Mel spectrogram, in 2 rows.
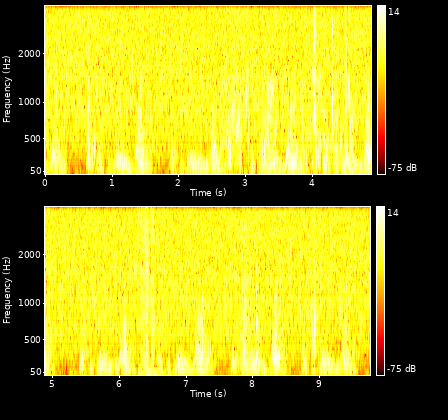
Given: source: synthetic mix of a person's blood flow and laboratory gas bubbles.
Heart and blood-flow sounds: Doppler ultrasound of blood flow; precordium
0.61-0.78 s: bubbles
2.66-3.06 s: bubbles
3.15-3.50 s: bubbles
3.83-4.66 s: bubbles
7.74-8.12 s: bubbles
8.85-8.99 s: bubbles
From the record:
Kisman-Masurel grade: 233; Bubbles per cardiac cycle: several, 3 to 8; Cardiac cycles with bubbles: 50 to 99%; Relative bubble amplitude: loud (0.450 to 0.775); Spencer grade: 3 (all of the cardiac periods contain showers or single bubble signals, but not dominating or overriding the cardiac motion signals); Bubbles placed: only in the low amplitude regions of the cardiac cycle

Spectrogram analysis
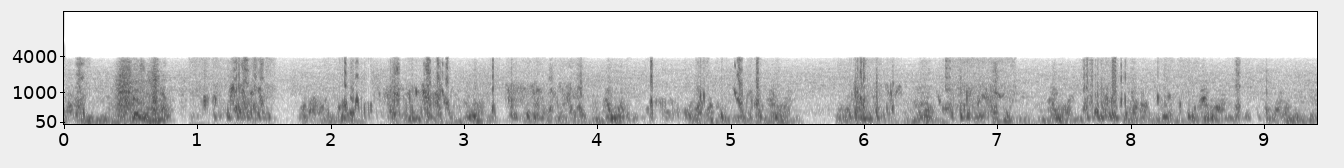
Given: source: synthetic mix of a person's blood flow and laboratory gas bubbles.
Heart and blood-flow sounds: Doppler ultrasound of blood flow; precordium
0.00-0.19 s: bubbles
0.93-1.59 s: bubbles
1.93-2.95 s: bubbles
3.18-3.27 s: bubbles
3.29-3.94 s: bubbles
4.20-4.26 s: bubbles
4.34-4.83 s: bubbles
4.88-5.28 s: bubbles
5.79-6.28 s: bubbles
6.51-7.13 s: bubbles
7.61-8.52 s: bubbles
8.69-8.91 s: bubbles
8.93-9.07 s: bubbles
From the record:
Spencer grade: 3 (all of the cardiac periods contain showers or single bubble signals, but not dominating or overriding the cardiac motion signals); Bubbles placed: only in the low amplitude regions of the cardiac cycle

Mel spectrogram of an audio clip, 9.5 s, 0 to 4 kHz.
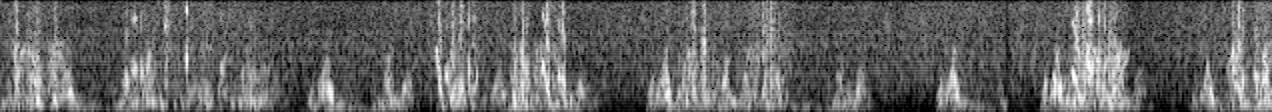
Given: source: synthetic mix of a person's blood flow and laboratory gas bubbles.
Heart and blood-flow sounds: Doppler ultrasound of blood flow; precordium
0.08-0.52 s: bubbles
0.86-1.44 s: bubbles
1.48-1.60 s: bubbles
1.63-2.06 s: bubbles
3.23-3.60 s: bubbles
3.82-4.29 s: bubbles
5.05-5.47 s: bubbles
5.55-5.96 s: bubbles
7.93-8.47 s: bubbles
9.18-9.55 s: bubbles
From the record:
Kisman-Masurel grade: 233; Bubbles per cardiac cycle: several, 3 to 8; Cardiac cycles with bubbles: 50 to 99%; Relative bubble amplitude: loud (0.450 to 0.775); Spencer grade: 3 (all of the cardiac periods contain showers or single bubble signals, but not dominating or overriding the cardiac motion signals); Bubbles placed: anywhere in the cardiac cycle

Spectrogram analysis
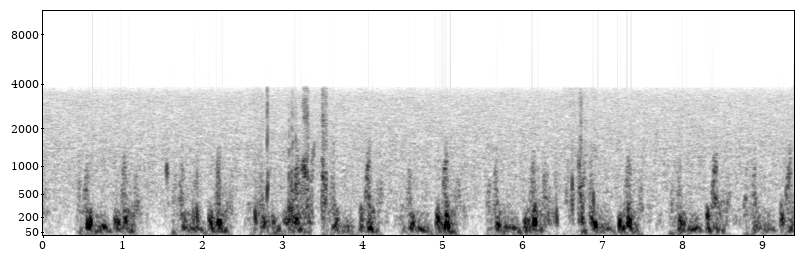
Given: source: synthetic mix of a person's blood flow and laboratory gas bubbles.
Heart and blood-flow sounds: Doppler ultrasound of blood flow; precordium
1.52-1.58 s: bubbles
1.86-1.97 s: bubbles
2.61-2.92 s: bubbles
2.99-3.40 s: bubbles
3.47-3.57 s: bubbles
6.25-6.45 s: bubbles
6.50-6.92 s: bubbles
From the record:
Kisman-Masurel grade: 221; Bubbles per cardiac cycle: several, 3 to 8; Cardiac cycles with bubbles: 10 to 50%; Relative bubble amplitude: barely perceptible (0.100 to 0.250); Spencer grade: 2 (many but less than half of the cardiac periods contain bubble signals, singularly or in groups); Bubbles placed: only in the low amplitude regions of the cardiac cycle

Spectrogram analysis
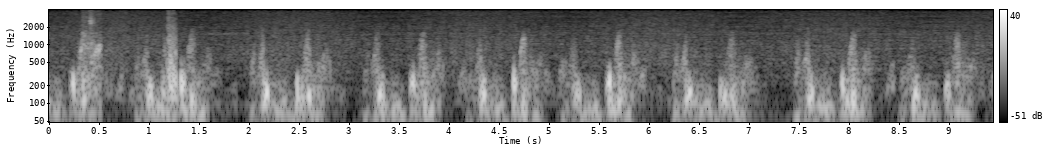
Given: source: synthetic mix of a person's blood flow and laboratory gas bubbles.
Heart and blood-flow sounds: Doppler ultrasound of blood flow; precordium
0.32-0.53 s: bubbles
1.11-1.30 s: bubbles
From the record:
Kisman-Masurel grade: 113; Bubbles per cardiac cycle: 1 to 2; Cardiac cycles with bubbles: 1 to 10%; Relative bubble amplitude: loud (0.450 to 0.775); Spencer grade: 1 (occasional bubble signal discernible with the cardiac motion signal, with majority of cardiac periods free of bubbles); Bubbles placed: only in the low amplitude regions of the cardiac cycle

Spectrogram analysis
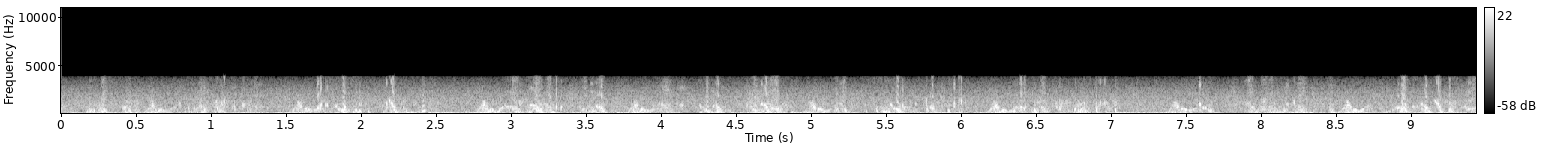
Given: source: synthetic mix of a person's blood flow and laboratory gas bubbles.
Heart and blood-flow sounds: Doppler ultrasound of blood flow; precordium
0.00-0.02 s: bubbles
0.15-0.56 s: bubbles
0.76-1.35 s: bubbles
1.66-2.47 s: bubbles
2.90-3.37 s: bubbles
3.44-3.69 s: bubbles
3.93-4.19 s: bubbles
4.23-4.45 s: bubbles
4.55-4.88 s: bubbles
5.12-5.29 s: bubbles
5.33-6.07 s: bubbles
6.32-7.07 s: bubbles
7.57-7.73 s: bubbles
7.89-8.38 s: bubbles
8.44-8.50 s: bubbles
8.87-9.44 s: bubbles
From the record:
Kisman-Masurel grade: 342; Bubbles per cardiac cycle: rolling drumbeat, 9 or more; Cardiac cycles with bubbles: 100%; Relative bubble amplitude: moderate (0.250 to 0.450); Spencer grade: 3 (all of the cardiac periods contain showers or single bubble signals, but not dominating or overriding the cardiac motion signals); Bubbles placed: only in the low amplitude regions of the cardiac cycle

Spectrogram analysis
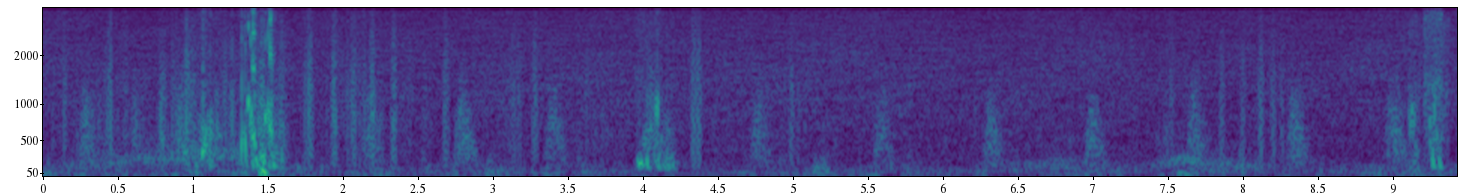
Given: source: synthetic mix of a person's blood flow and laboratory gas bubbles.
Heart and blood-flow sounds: Doppler ultrasound of blood flow; subclavian vein
1.02-1.20 s: bubbles
1.29-1.62 s: bubbles
3.94-4.23 s: bubbles
9.09-9.37 s: bubbles
From the record:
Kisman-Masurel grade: 222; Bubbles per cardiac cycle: several, 3 to 8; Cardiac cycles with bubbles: 10 to 50%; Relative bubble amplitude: moderate (0.250 to 0.450); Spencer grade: 2 (many but less than half of the cardiac periods contain bubble signals, singularly or in groups); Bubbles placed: anywhere in the cardiac cycle

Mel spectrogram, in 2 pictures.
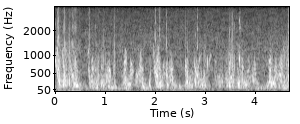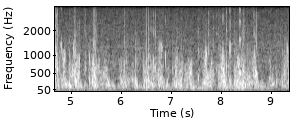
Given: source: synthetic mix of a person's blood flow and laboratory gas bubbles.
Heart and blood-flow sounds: Doppler ultrasound of blood flow; precordium
0.00-0.53 s: bubbles
0.64-0.74 s: bubbles
0.78-1.13 s: bubbles
1.16-1.23 s: bubbles
1.48-1.81 s: bubbles
1.85-2.31 s: bubbles
2.58-3.13 s: bubbles
3.27-3.38 s: bubbles
3.40-3.86 s: bubbles
4.29-4.46 s: bubbles
4.54-5.21 s: bubbles
5.27-5.57 s: bubbles
5.96-6.15 s: bubbles
6.22-6.70 s: bubbles
6.72-7.28 s: bubbles
7.53-8.79 s: bubbles
9.09-9.17 s: bubbles
9.20-9.38 s: bubbles
From the record:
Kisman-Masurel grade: 342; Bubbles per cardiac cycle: rolling drumbeat, 9 or more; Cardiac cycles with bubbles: 100%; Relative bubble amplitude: moderate (0.250 to 0.450); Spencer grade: 3 (all of the cardiac periods contain showers or single bubble signals, but not dominating or overriding the cardiac motion signals); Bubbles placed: anywhere in the cardiac cycle

